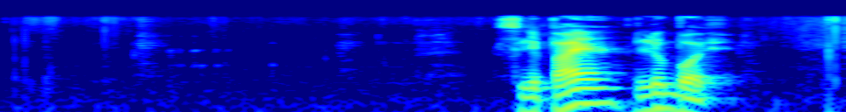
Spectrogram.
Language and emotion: Russian, neutral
